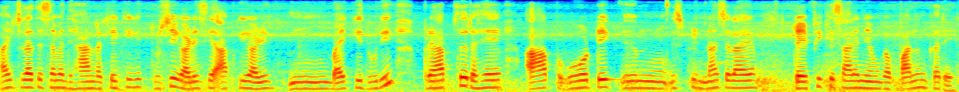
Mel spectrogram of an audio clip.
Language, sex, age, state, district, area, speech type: Hindi, female, 60+, Madhya Pradesh, Betul, urban, spontaneous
